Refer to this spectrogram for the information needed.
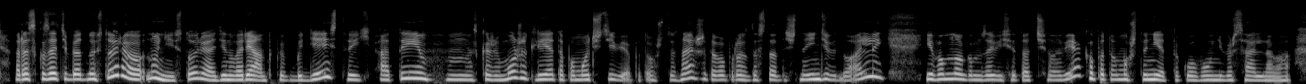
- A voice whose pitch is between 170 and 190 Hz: No, high, 220 Hz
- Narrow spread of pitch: No, average, 3.0 semitones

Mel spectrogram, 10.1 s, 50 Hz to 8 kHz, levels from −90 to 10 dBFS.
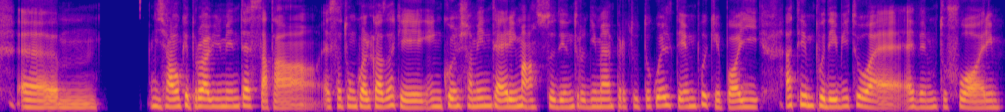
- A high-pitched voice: Yes, high, 195 Hz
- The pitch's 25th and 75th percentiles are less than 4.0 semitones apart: Yes, narrow, 2.4 semitones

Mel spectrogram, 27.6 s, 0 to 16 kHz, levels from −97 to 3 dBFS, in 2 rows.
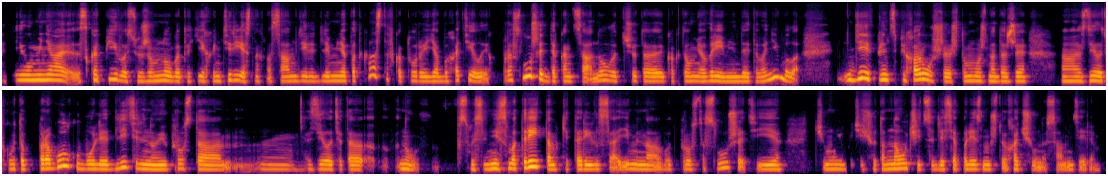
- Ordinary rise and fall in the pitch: No, narrow, 2.3 semitones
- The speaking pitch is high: No, medium, 160 Hz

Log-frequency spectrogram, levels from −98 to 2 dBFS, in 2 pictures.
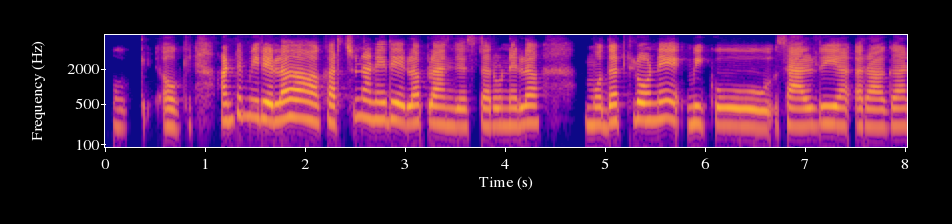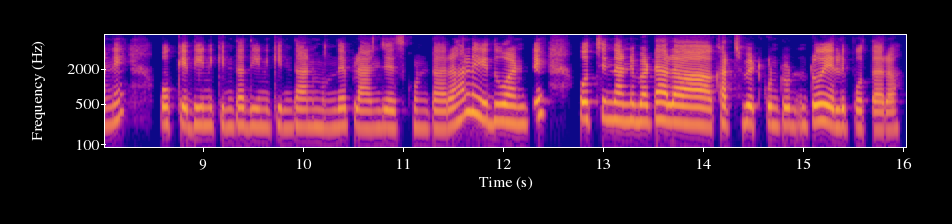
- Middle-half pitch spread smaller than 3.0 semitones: No, average, 3.4 semitones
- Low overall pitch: No, high, 225 Hz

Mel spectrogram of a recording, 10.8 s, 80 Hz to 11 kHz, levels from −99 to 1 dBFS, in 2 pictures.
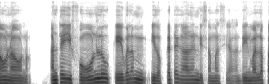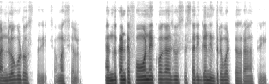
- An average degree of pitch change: Yes, average, 3.1 semitones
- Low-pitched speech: Yes, low, 120 Hz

